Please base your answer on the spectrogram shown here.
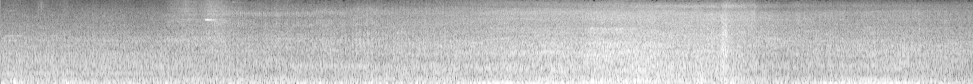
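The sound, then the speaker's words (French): Steady roadside traffic noise at a roundabout in Revel, France, with trucks and cars rumbling past, a heavy vehicle swelling louder midway, with a brief hiss like an air brake. “À Revel, au rond-point où se trouvent les gilets jaunes régulièrement, tous les jours depuis le début du mouvement.”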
